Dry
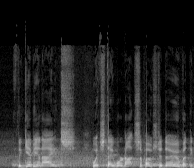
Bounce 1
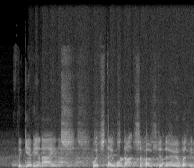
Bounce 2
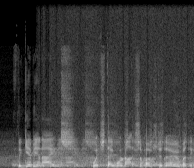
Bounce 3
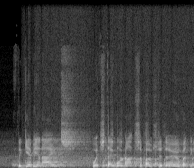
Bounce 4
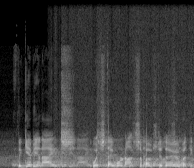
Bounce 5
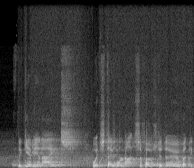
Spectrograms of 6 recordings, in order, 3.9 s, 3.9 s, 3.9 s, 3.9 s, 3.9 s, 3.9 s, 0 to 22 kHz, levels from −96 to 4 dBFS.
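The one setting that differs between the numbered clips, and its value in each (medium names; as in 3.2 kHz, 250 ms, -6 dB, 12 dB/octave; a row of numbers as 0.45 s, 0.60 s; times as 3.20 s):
bit-crushed delay, time: 327 ms, 479 ms, 183 ms, 712 ms, 111 ms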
